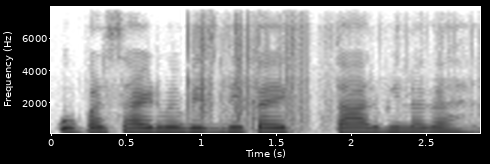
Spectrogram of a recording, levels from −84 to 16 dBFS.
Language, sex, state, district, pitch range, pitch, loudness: Hindi, female, Bihar, Patna, 220-240 Hz, 235 Hz, -14 LUFS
